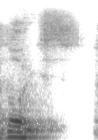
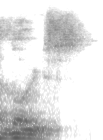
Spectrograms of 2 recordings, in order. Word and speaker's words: Deutz: Esta cámara es la DOIS. Cámara DOIS. Se escribe DEUTZ. D-E-U-T-Z.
